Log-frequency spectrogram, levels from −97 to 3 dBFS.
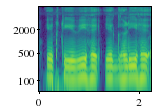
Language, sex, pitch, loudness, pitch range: Hindi, male, 115 Hz, -15 LUFS, 110-120 Hz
